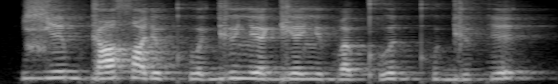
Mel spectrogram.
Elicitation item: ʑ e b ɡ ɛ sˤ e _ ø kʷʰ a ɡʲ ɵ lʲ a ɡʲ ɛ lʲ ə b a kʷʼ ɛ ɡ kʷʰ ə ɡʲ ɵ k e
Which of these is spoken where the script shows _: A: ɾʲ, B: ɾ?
A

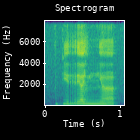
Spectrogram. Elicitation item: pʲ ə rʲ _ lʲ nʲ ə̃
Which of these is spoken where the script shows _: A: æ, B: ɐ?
B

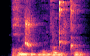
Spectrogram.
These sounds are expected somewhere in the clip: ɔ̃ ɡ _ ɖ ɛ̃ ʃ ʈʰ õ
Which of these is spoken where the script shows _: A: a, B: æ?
A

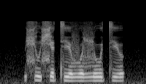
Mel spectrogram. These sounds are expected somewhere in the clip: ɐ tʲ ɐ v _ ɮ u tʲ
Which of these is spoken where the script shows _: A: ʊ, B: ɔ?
A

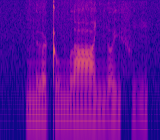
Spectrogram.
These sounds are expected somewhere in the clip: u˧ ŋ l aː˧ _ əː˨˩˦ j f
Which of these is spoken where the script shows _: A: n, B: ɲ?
B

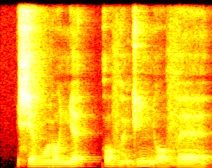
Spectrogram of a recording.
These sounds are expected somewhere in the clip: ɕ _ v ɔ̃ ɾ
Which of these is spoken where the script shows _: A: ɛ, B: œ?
A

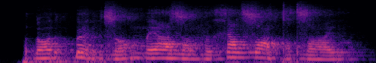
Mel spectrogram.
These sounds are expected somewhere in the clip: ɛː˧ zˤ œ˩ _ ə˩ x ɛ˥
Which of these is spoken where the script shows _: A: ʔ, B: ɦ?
B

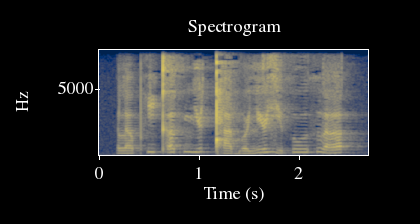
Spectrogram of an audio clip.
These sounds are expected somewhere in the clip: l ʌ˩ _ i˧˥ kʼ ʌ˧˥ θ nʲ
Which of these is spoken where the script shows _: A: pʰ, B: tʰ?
A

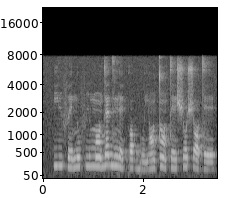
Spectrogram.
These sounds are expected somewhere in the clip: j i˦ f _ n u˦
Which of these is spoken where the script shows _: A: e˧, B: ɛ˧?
A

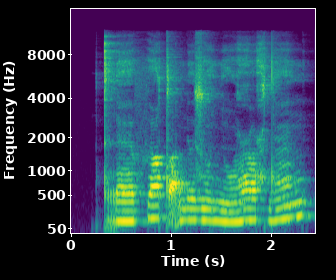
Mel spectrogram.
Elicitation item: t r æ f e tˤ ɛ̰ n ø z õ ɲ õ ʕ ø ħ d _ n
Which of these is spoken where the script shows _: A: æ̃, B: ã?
A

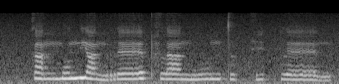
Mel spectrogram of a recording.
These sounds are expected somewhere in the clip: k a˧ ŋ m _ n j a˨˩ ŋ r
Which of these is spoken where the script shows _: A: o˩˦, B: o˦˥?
B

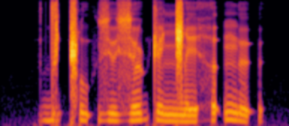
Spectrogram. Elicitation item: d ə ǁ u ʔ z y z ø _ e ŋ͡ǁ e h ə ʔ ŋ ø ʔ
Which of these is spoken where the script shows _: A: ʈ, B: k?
A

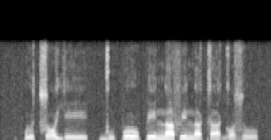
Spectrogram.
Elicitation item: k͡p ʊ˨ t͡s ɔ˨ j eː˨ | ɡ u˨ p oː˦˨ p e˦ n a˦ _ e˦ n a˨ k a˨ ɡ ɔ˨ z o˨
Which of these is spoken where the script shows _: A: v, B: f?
B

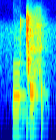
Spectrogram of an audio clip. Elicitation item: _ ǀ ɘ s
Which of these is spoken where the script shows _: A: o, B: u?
B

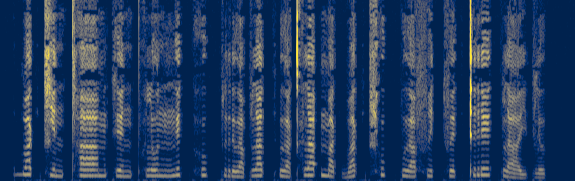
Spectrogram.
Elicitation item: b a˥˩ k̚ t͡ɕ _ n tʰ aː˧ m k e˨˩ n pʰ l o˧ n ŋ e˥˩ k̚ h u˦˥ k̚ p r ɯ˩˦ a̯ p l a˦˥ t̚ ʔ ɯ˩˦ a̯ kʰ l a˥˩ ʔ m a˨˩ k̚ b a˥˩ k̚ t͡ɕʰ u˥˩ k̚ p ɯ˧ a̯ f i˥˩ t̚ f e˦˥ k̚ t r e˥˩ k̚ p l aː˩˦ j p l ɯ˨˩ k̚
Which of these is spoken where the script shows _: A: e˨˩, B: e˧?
A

